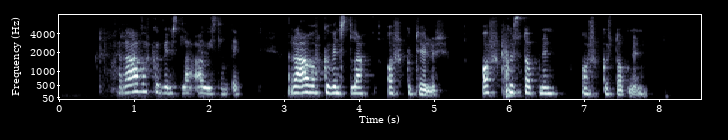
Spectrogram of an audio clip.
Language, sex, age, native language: Icelandic, female, 20-29, Icelandic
